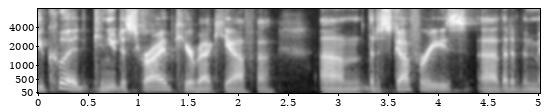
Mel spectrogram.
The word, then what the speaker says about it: Khirbet Qeiyafa: Well, let's shift from that to something much more specific, and the particular dig site that you've worked with, Luke, Khirbet Qeiyafa, I believe that's... – Yes, Khirbet Qeiyafa, yep.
